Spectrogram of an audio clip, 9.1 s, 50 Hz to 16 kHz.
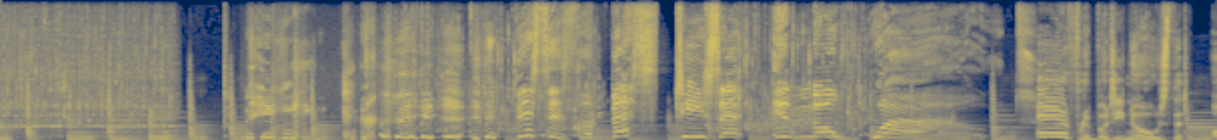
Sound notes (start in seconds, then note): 1.8 giggles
